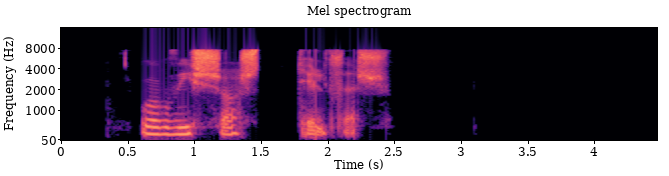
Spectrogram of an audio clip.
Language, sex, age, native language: Icelandic, female, 8, Icelandic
